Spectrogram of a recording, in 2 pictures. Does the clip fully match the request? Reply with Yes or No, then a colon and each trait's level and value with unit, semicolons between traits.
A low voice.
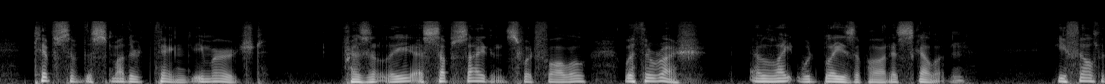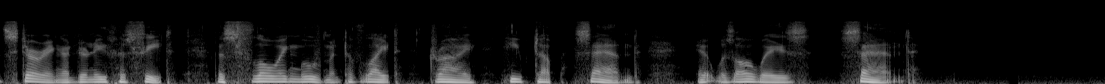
Yes: low, 115 Hz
